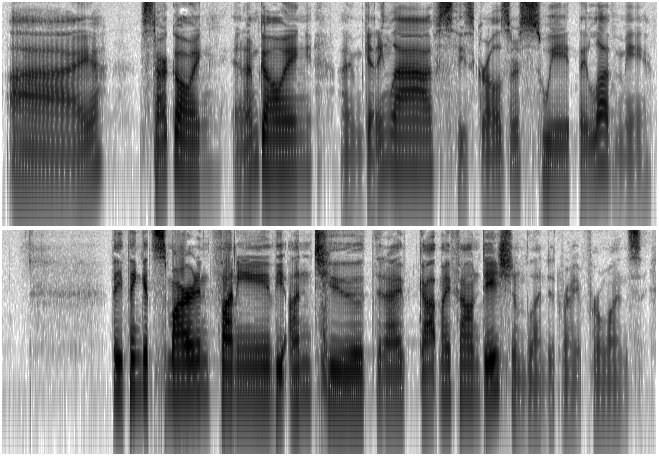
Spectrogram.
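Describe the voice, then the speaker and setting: A woman's voice: low voice, slow, fairly bright tone, clean tone. A woman playing a brash, candid woman telling her life story in a theatrical stage monologue, in short punchy phrases. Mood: wry, boastful. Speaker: stage actor in a staged reading. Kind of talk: theatrical monologue before an audience. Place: theatre stage, live performance.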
